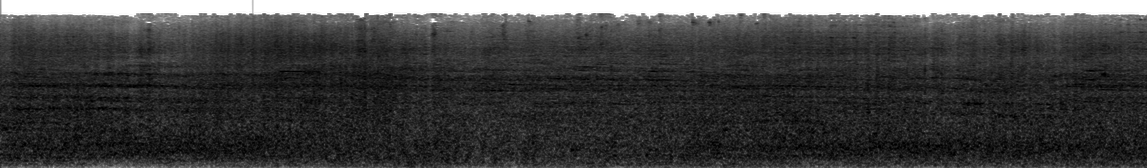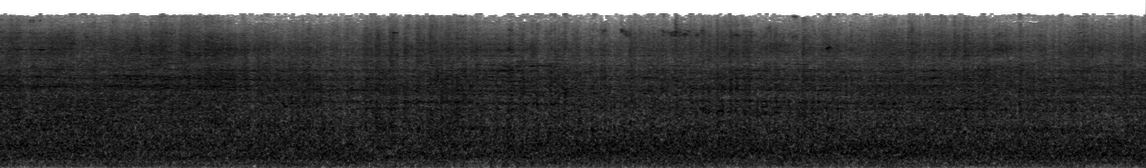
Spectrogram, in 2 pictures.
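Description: A freight train's cars rolling steadily past at close range, their wheels clacking over the rail joints.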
